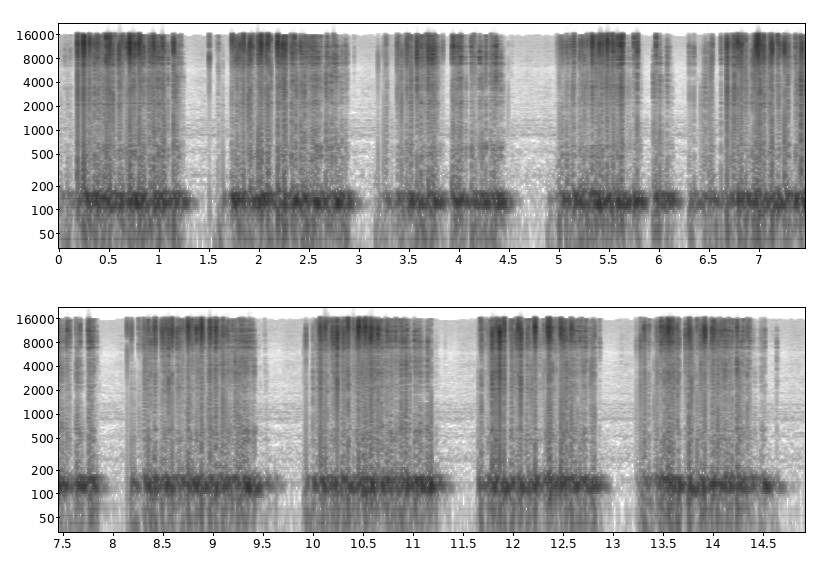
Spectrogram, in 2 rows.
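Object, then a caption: Metal mesh microphone grille. Long acrylic nails of both hands scratch the hollow metal mesh head of a black desktop USB microphone. The scratching comes in about nine bursts separated by short pauses. Each burst is a dense, bright hiss over a heavy low rumble of around 110 Hz.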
